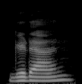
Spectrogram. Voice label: "gran", Spanish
